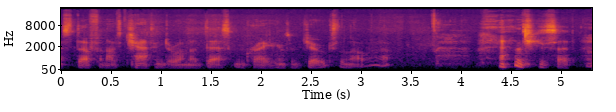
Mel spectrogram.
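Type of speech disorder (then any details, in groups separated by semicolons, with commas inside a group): Severe bulbar dysarthria; progressive bulbar palsy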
